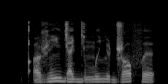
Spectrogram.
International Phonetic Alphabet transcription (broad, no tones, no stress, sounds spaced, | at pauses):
qʼ o ʐ ĩ ɟ a ɟ ə m ʊ ʎ ʊ ɖ͡ʐ ɔ f ə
